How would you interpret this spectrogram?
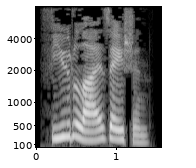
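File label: "feudalization", English, British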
